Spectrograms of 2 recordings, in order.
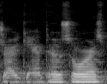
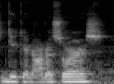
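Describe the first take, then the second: First: Three syllables come before 'saurus', with no 'no'. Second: Four syllables come before 'saurus', including 'no'. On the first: The speaker calls it wrong. "people pronounce it as Gigantosaurus" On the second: The speaker calls it right. "but it's Giganotosaurus"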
